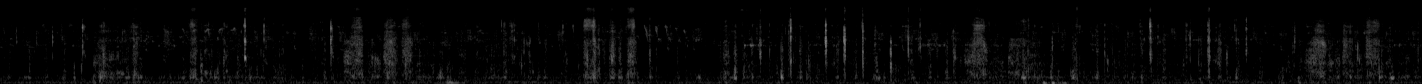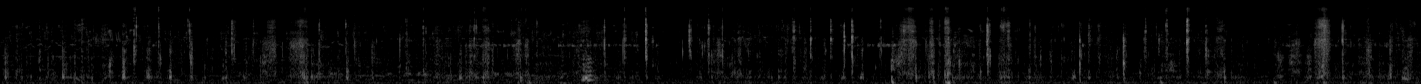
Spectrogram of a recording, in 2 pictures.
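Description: Close-up eating sounds of a person chewing grilled vegetables with rice: wet chewing, crunching and lip smacking in many quick, irregular clicks.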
